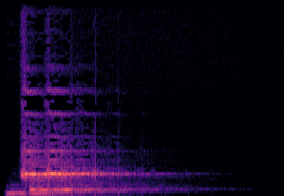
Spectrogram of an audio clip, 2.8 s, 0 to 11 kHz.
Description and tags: I used FL Studio 11 to create this effect, I filter the sound with Gross Beat plugins.
computer, digital, electric, freaky, future, fxs, lo-fi, robotic, sound-design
